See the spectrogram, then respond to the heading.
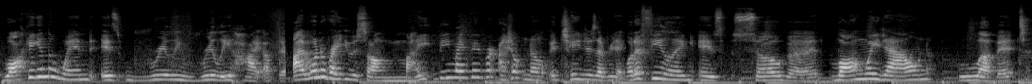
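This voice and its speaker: A young woman talks to camera from a bedroom lined with bookshelves, gushing in an excitable fangirl way. Her voice has a slight roughness from a coming cold and sits at an ordinary pitch. Faint music plays underneath. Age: young adult. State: voice a bit rough from getting sick. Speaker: book vlogger. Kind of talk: casual Q&A vlog.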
